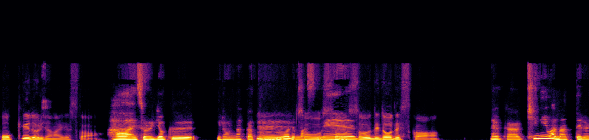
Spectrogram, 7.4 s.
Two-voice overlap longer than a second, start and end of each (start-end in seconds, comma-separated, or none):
3.2-4.5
